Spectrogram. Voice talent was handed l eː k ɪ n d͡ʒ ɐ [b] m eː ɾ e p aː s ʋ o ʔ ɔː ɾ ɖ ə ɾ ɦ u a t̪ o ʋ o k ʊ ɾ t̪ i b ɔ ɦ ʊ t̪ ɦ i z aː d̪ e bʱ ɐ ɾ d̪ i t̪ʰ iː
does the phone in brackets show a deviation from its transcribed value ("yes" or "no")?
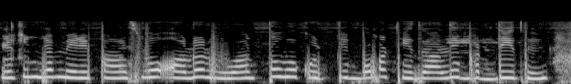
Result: no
